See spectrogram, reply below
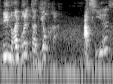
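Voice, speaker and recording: A male pastor preaches in a very high voice, retelling a Bible story with bursts of shouting for the characters' lines. He often turns to his listeners as brother. Faint noise hangs under the recording. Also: wildly swooping pitch, moderate pace. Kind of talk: sermon.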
